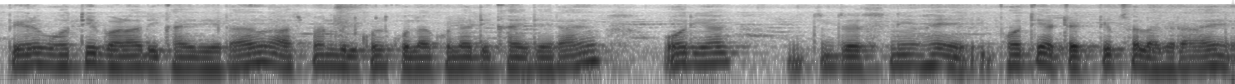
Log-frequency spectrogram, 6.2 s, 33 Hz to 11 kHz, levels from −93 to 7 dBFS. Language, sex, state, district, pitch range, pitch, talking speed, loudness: Hindi, male, Bihar, Jamui, 110-130 Hz, 115 Hz, 260 wpm, -18 LUFS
